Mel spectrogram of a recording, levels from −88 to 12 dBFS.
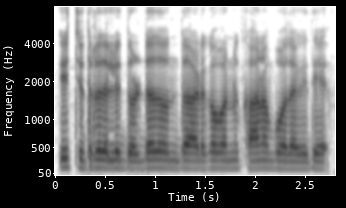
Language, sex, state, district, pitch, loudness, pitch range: Kannada, male, Karnataka, Koppal, 140 Hz, -15 LUFS, 135-145 Hz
